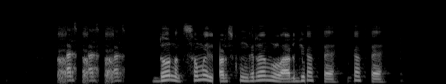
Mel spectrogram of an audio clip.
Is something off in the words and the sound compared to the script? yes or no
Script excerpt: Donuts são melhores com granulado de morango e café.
yes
